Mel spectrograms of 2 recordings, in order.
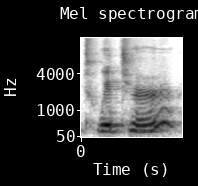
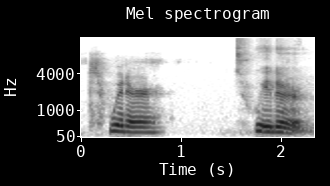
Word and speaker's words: Twitter: OK, fait que si on prononce, fait que si je dis Twitter, ça sonne plus britannique, mais si je veux vraiment parler l'anglais d'Amérique du Nord, je vais dire Twitter.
